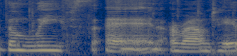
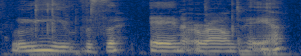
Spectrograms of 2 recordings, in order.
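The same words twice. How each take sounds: First: Broad Lancashire, leaves said as "lifs"; slipping into Lancashire on "leaves" said as lifs; Lancashire accent. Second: Said in the usual way. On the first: Real, not acted. Crafter on a live slips into her Lancashire accent. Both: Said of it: "That's my Lancashire accent coming out".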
